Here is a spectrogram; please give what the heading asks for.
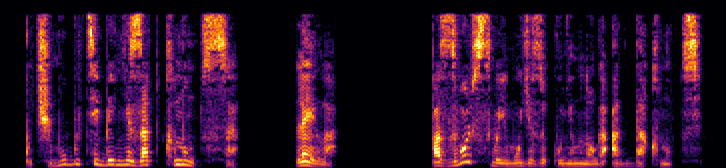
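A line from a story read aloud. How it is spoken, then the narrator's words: Vicious hiss. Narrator (Russian): Микки злобно прошипел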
